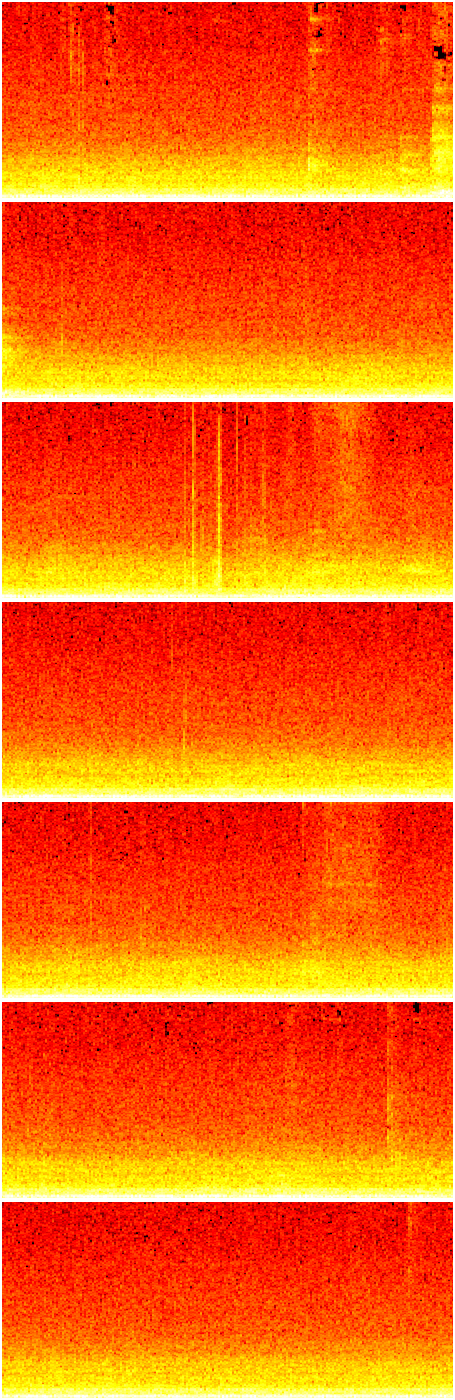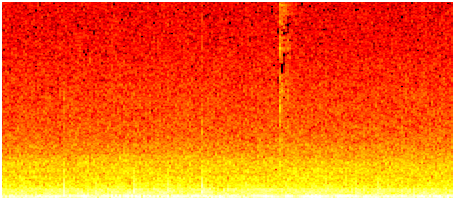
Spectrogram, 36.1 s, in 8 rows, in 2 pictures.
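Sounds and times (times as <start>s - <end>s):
freight train wheels rumbling: 30.0s - 36.0s.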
